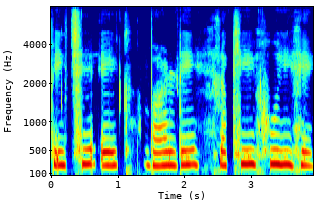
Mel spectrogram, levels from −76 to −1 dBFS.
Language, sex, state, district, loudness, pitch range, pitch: Hindi, female, Madhya Pradesh, Bhopal, -12 LUFS, 235-250 Hz, 240 Hz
